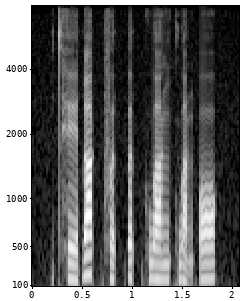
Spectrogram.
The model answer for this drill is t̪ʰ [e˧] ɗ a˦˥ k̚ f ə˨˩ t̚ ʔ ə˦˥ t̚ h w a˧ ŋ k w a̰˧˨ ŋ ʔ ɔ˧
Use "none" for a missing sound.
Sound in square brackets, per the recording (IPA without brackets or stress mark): e˨˩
